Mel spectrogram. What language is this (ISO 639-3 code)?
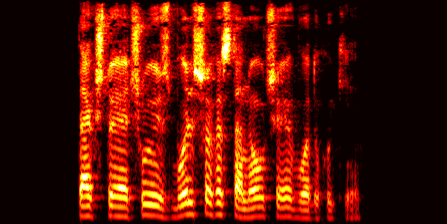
bel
